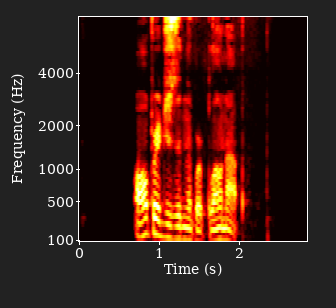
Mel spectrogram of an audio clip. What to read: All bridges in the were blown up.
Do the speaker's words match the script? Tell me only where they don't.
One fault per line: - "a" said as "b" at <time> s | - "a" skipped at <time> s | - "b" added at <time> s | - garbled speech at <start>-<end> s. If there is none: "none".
none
